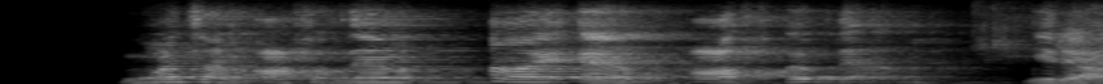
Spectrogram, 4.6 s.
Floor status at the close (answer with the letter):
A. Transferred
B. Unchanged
A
